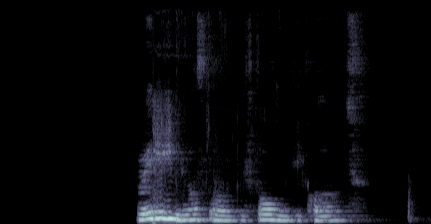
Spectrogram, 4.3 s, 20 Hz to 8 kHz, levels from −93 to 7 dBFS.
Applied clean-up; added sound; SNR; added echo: neural mask model DeepFilterNet 3.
